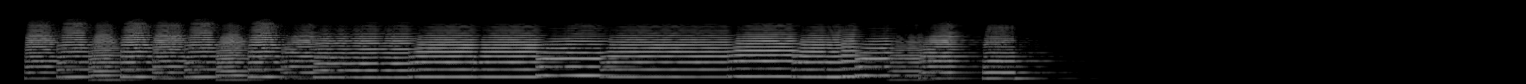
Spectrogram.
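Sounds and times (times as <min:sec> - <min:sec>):
trumpet melody: 0:00.2 - 0:10.6.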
